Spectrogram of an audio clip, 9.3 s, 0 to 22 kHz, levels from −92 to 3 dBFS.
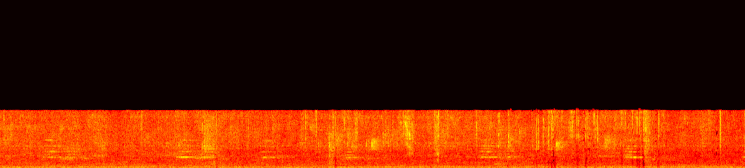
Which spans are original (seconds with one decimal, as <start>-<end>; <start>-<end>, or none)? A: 0.9-1.7; 2.6-3.1; 3.9-4.9; 5.7-9.3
